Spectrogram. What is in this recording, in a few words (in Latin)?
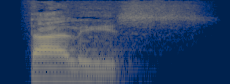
"talis", latin; santillana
